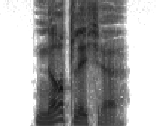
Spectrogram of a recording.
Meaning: inflection of nördlich: 1. strong/mixed nominative/accusative feminine singular 2. strong nominative/accusative plural 3. weak nominative all-gender singular
- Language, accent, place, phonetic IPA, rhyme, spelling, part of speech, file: German, Germany, Berlin, [ˈnœʁtlɪçə], -œʁtlɪçə, nördliche, adjective, De-nördliche.ogg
